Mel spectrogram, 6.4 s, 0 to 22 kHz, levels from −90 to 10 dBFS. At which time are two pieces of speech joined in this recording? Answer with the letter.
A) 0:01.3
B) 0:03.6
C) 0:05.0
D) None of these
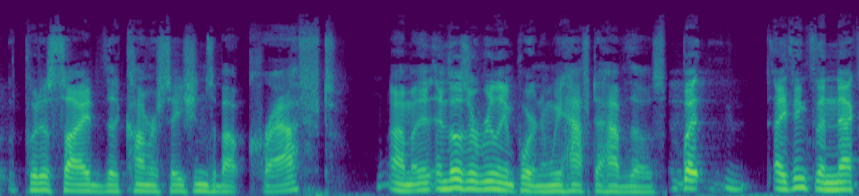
C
